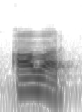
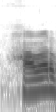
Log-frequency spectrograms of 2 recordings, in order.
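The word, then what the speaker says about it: hour: यहां H silent है आवर हवर को आवर पढ़ते हैं एच हमारा साइलेंट है लेकिन इसको घोस्ट घोस्ट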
